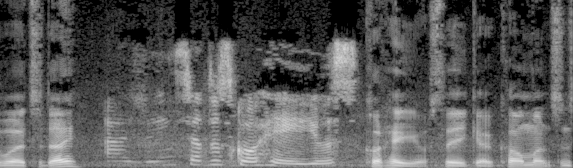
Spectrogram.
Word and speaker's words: Correios: Correios, there you go.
